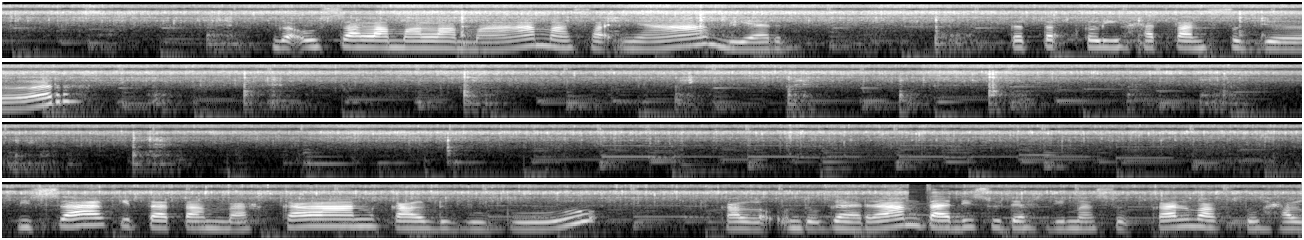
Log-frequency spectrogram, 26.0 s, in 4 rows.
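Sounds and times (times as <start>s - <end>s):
vegetables sizzling in oil: 0.0s - 26.0s
metal spatula scraping a wok: 0.2s - 14.1s.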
